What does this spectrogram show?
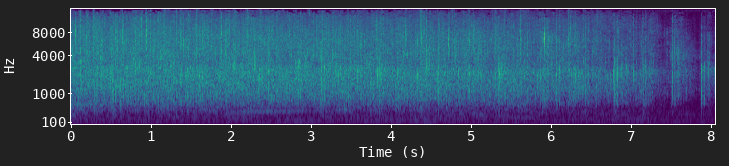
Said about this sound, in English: I want to introduce some very special people to you. I know you don't know who you're clapping for, but clap for this couple.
